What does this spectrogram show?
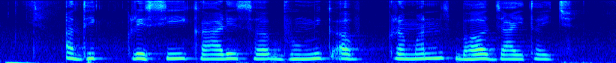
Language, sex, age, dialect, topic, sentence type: Maithili, female, 25-30, Southern/Standard, agriculture, statement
